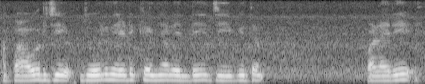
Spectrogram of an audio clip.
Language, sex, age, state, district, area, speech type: Malayalam, female, 30-45, Kerala, Kannur, rural, spontaneous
